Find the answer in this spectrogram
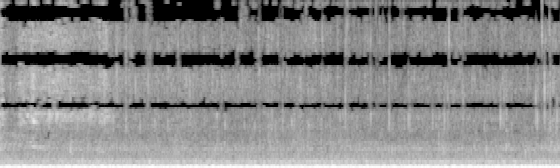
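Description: Lagos spinach and hibiscus leaves with chopped onion sizzling steadily as they stir-fry in a stainless steel pan, over a steady low hum.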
